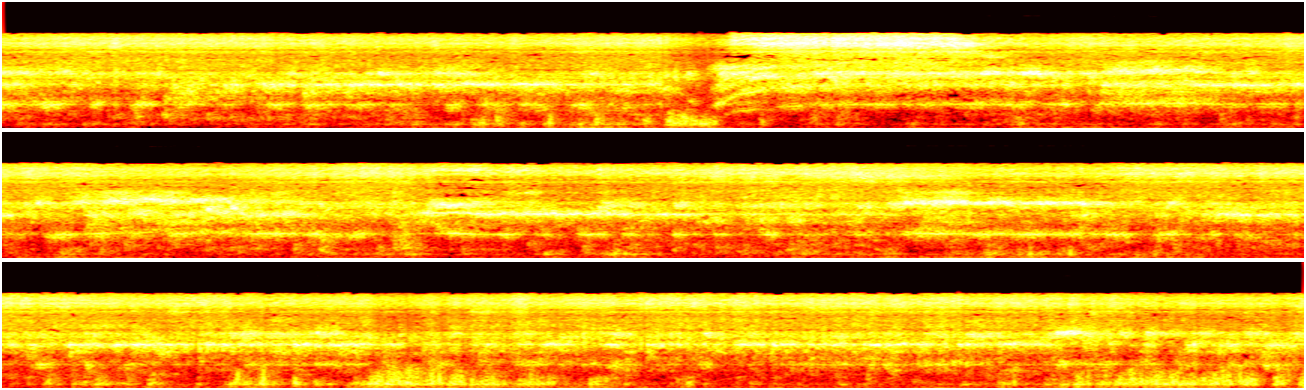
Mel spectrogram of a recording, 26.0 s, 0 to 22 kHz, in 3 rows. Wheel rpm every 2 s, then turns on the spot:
200, 200, 160, 190, 200, 200, 200, 200, 200, 200, 200, 200, 200.
none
